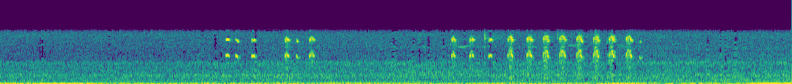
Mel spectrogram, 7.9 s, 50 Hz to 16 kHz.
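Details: Western barn owl, nest box at Théding, France, 15 March 2021, first egg being laid; a few scattered chirps lead into a quick string of about ten short tonal notes, with a steady low hum throughout.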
